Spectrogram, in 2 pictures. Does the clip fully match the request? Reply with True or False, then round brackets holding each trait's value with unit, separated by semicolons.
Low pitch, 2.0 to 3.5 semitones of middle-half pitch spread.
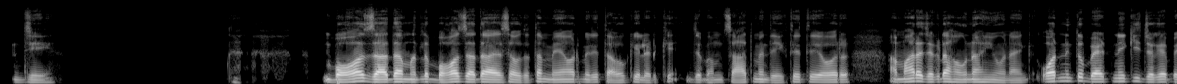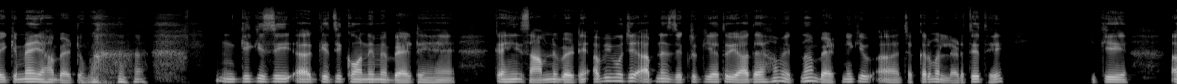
True (115 Hz; 2.6 semitones)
